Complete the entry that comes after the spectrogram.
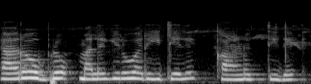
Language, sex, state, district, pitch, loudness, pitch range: Kannada, female, Karnataka, Koppal, 250 Hz, -16 LUFS, 230-270 Hz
